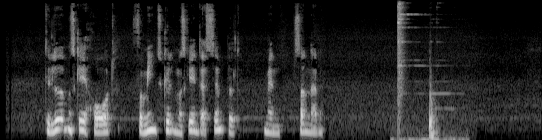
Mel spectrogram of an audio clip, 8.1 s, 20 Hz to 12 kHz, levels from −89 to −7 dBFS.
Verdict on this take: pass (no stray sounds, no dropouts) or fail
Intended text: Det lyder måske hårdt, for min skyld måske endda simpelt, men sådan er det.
fail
